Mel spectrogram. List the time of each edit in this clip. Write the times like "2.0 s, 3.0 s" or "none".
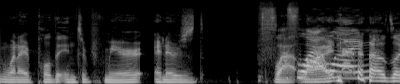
none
